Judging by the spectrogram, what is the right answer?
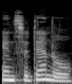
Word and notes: incidental: American English

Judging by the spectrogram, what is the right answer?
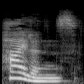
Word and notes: highlands: British English

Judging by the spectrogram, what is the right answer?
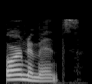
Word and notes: ornaments: British English

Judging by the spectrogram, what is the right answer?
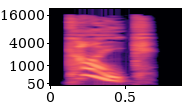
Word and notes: kike: British English

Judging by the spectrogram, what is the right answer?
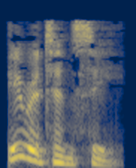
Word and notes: irritancy: British English

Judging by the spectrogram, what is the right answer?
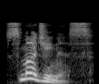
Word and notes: smudginess: British English

